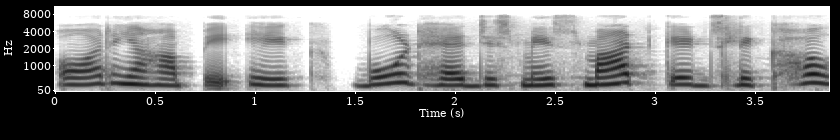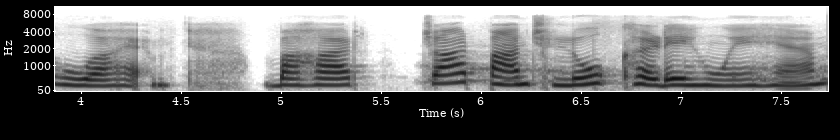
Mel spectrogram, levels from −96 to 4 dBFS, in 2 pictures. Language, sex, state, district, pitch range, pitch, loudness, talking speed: Hindi, female, Himachal Pradesh, Shimla, 245-280 Hz, 255 Hz, -15 LUFS, 145 wpm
